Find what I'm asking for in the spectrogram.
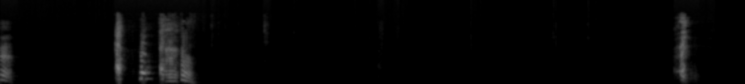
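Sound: coughing fit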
